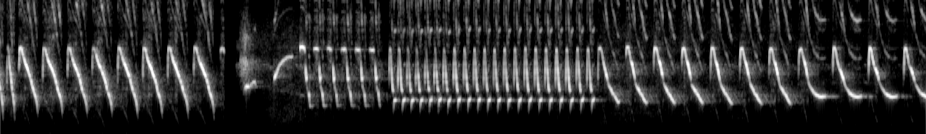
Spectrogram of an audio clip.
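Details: Canary song for teaching other birds: a string of quick descending whistles, a brief pause, then a dense rapid buzzing trill and more falling sweeps at a fast steady pace.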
